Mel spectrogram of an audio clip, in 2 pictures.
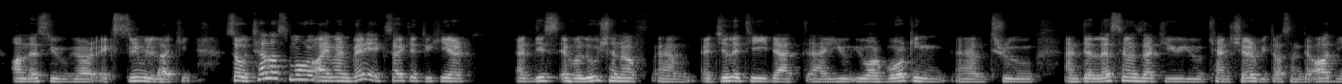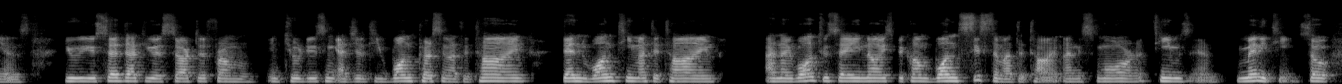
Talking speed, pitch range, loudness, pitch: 190 wpm, 135-155 Hz, -23 LUFS, 145 Hz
